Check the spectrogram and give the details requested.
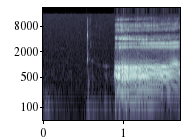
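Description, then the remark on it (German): An injured woman at a World Cup match, shown in a broadcast close-up, lets out a loud, sustained, pained moan that sounds close to crying, rising abruptly after a brief quiet gap with a faint click and lasting about a second. “Die heult fast sogar. Hat ihr das so wehgetan, dass sie weinen muss?”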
